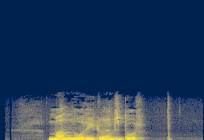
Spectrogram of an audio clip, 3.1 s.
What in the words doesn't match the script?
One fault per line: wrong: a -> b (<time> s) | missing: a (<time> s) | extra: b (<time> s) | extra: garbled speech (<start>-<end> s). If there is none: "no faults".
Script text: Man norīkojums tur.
no faults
